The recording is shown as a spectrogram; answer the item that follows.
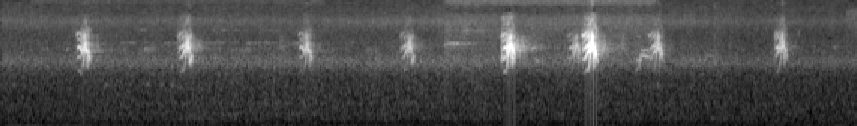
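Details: Partially albino Eurasian tree sparrow calling: short, bright chirps spaced roughly every half second to second, a few louder doubled notes in the middle, over a quiet hiss.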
